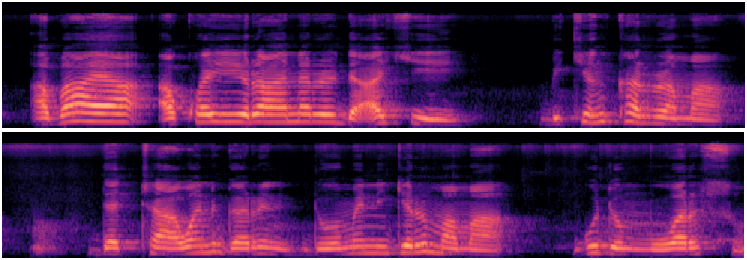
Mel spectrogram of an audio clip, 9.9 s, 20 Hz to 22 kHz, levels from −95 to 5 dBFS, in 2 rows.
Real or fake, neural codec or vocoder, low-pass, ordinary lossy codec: real; none; 14.4 kHz; none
